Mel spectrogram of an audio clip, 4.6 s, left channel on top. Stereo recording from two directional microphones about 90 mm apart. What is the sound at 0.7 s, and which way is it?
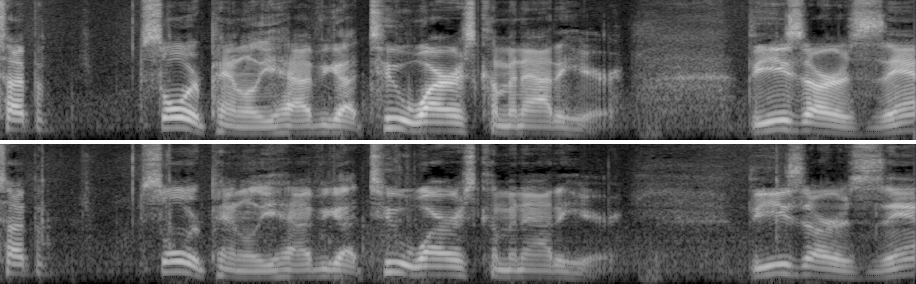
Speech, 45° left (ahead or behind).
